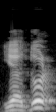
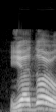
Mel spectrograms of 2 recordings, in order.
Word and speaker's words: یدع: ٹھیک ہے۔ یدع الیتیم، یہ بہت سے لوگ اس کو صحیح سے تلفظ نہیں کر پاتے ہیں، یدع کو، تو اس کو آپ لوگ خاص طور سے دھیان دیں۔ یدع الیتیم، کیا بولیں گے؟ یدعو، بہت سے یدعو بولتے ہیں، بہت سے یدعو، یدعو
